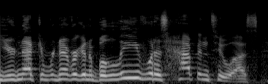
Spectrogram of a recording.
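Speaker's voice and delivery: excited, tumbling delivery. Acted. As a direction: burst into the room with amazing news. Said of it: "He's so excited".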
